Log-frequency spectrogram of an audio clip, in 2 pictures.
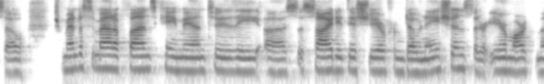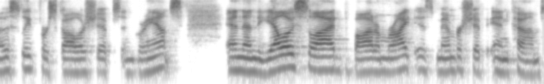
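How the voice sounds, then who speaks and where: A woman's voice: lowish voice, fairly bright tone. Woman presenting a finance report. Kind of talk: prepared financial presentation to members' meeting. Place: live members' meeting.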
